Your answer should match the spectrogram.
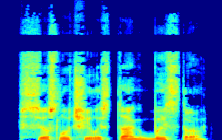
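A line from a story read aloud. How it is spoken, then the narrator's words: Muttered, head down. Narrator (Russian): пробормотал он, опустив голову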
